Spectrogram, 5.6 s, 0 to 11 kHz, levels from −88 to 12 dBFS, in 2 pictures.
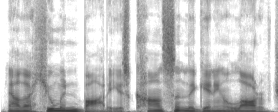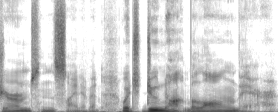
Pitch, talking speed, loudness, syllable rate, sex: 90 Hz, 205 wpm, -19 LUFS, 5.4 syllables/s, male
